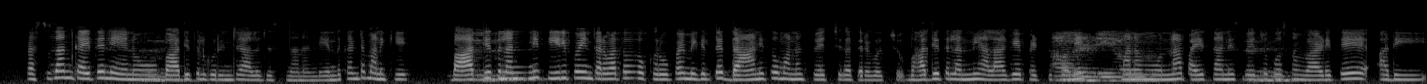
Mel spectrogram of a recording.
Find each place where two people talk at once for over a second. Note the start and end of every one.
none

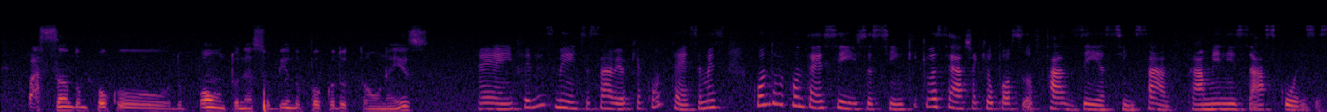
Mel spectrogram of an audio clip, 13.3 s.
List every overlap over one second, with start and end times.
none

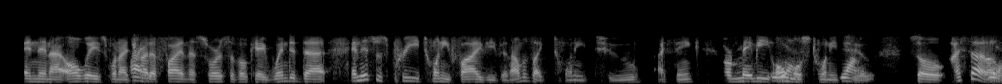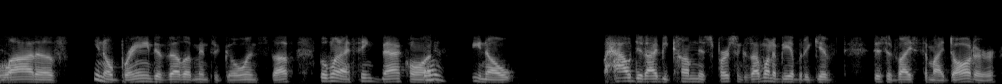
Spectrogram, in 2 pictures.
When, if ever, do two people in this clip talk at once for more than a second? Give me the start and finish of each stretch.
none

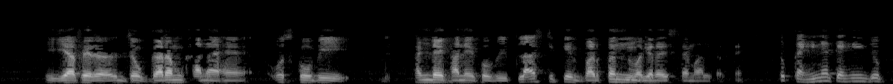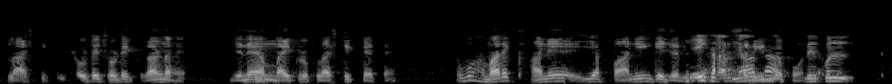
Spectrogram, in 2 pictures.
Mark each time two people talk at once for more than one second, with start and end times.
15.8-17.1

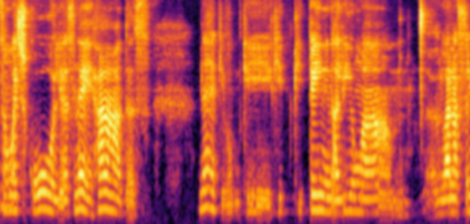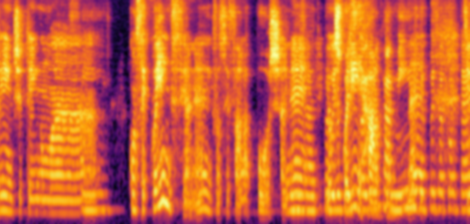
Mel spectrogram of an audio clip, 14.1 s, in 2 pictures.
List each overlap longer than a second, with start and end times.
11.4-13.4

